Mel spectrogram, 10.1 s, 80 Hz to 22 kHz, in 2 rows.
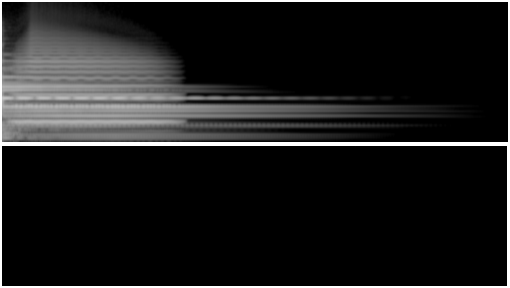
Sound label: ingame generic 4th Layer; wicked witches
